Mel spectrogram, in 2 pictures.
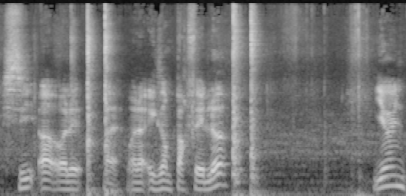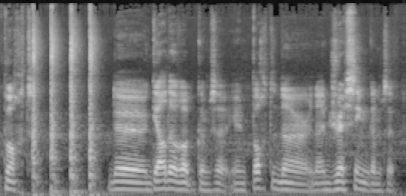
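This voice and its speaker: A man's voice: mid-range voice, normal speed, long pauses, background noise. A man giving a casual, informal product demonstration as host, talking through each step as he goes. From Canada. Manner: chatty, informal, narrates own movements step by step. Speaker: podcast host reviewing audio recorders. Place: small home studio and narrow hallway. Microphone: recorder's internal mic, later binaural in-ear microphones.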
